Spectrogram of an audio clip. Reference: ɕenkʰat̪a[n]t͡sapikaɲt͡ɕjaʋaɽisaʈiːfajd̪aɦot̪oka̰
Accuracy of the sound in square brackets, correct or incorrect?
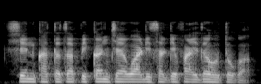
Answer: incorrect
